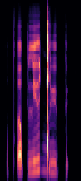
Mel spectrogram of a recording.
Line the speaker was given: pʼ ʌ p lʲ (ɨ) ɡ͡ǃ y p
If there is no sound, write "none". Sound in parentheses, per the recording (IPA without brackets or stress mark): ɨ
